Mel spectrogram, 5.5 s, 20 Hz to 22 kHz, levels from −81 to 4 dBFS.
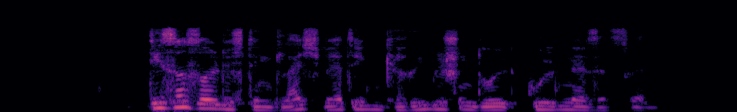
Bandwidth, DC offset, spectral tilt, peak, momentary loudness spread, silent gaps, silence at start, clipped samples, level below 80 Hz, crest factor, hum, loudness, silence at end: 8.2 kHz; under 0.1%; -3.5 dB/octave; -22 dBFS; 14 LU; none; 1.1 s; under 0.1%; -80 dBFS; 22 dB; none; -42 LUFS; 0.6 s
